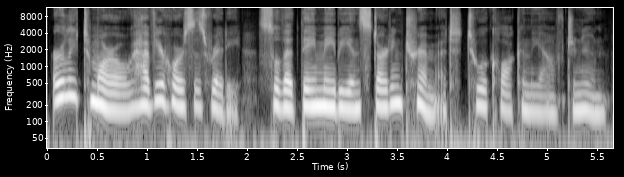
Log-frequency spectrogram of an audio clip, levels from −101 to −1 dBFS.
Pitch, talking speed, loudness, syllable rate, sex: 185 Hz, 225 wpm, -17 LUFS, 5.4 syllables/s, female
